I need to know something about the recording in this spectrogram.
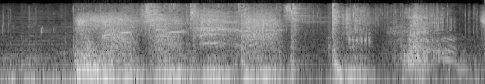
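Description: A sword swings and strikes.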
